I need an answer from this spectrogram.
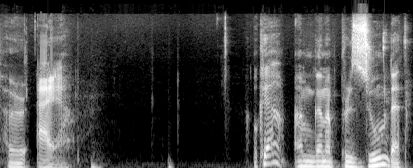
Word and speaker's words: ayah: Yeah, it's actually pronounced ayah.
